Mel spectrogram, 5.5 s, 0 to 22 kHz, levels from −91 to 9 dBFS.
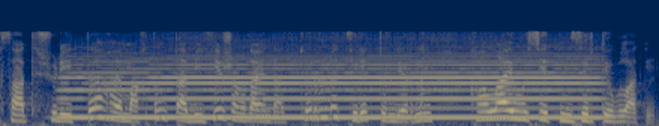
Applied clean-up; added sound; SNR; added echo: none; Wind instrument, woodwind instrument; -1 dB; none.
